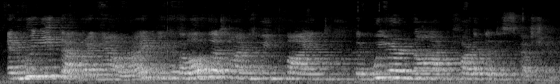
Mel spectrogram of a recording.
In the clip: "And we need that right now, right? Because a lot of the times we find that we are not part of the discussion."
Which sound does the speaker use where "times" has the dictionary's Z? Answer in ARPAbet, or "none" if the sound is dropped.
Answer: Z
